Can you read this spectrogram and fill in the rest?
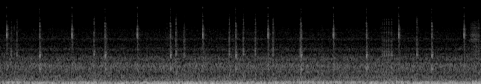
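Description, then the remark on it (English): A car's turn signal clicks in a steady, rapid rhythm, recorded with a mic held up to the blinker, each sharp tick crisp and bright, over a constant low rumble of an idling engine. No one speaks. “Guys, hear that blink? Let me hold the mic up to the blinker real quick.”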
